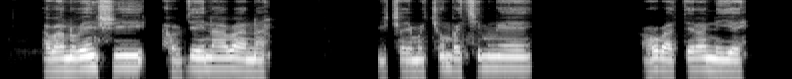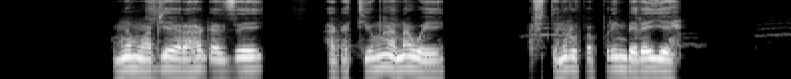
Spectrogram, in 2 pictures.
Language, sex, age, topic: Kinyarwanda, male, 25-35, health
